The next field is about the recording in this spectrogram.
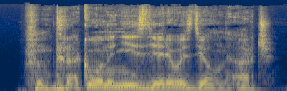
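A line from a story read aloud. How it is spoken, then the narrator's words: Snorting, wry. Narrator (Russian): хмыкнул Гэрис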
